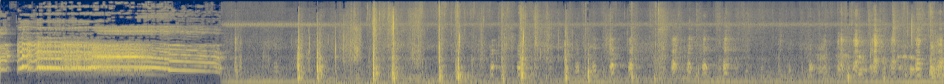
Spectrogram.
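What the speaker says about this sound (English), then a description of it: "Bunch of chickens." Rooster crowing loudly up close, followed by scattered clucks from a group of chickens and occasional footstep-like thumps over a low background hum.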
